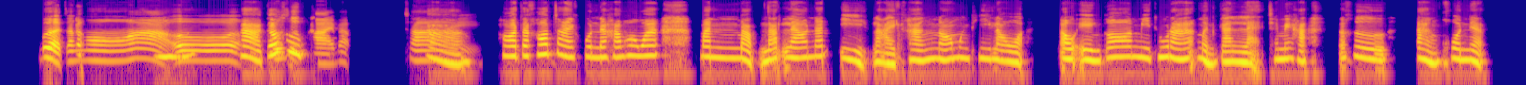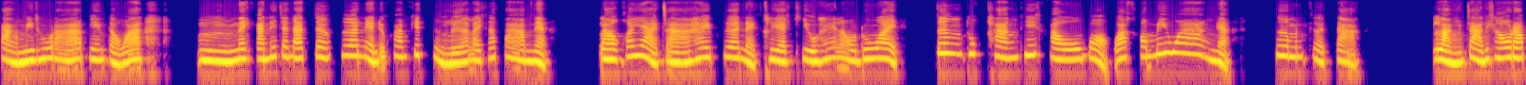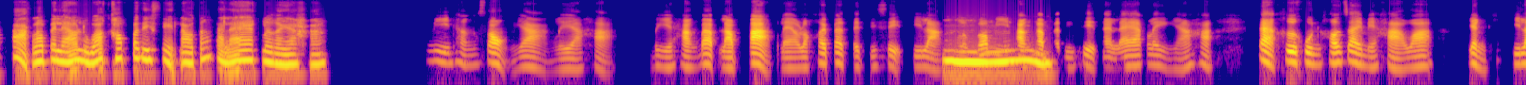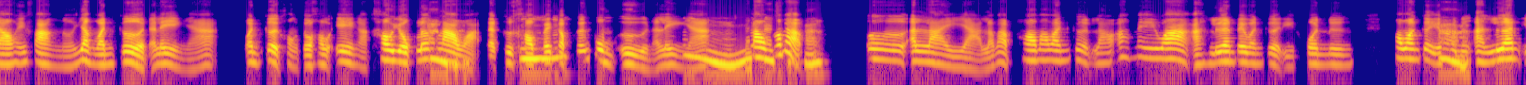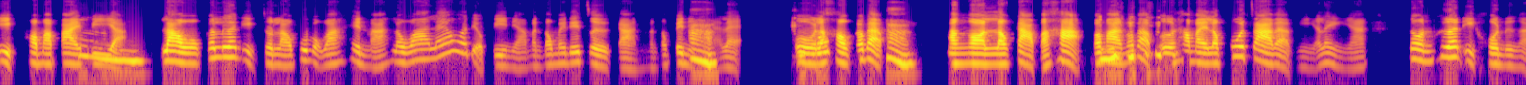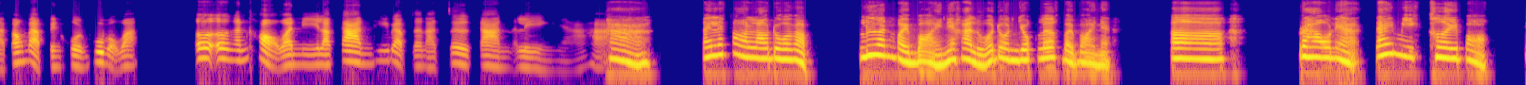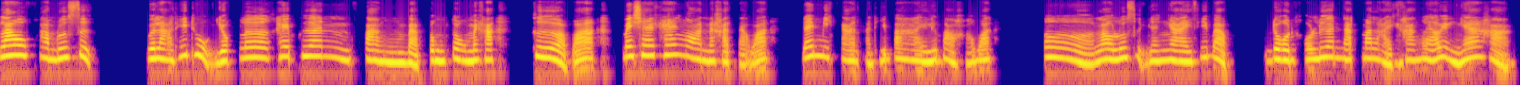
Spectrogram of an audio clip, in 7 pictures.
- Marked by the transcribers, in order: laugh
- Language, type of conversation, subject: Thai, advice, เพื่อนมักยกเลิกนัดบ่อยจนรำคาญ ควรคุยกับเพื่อนอย่างไรดี?
- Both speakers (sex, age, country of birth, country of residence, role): female, 40-44, Thailand, Thailand, advisor; female, 40-44, Thailand, Thailand, user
